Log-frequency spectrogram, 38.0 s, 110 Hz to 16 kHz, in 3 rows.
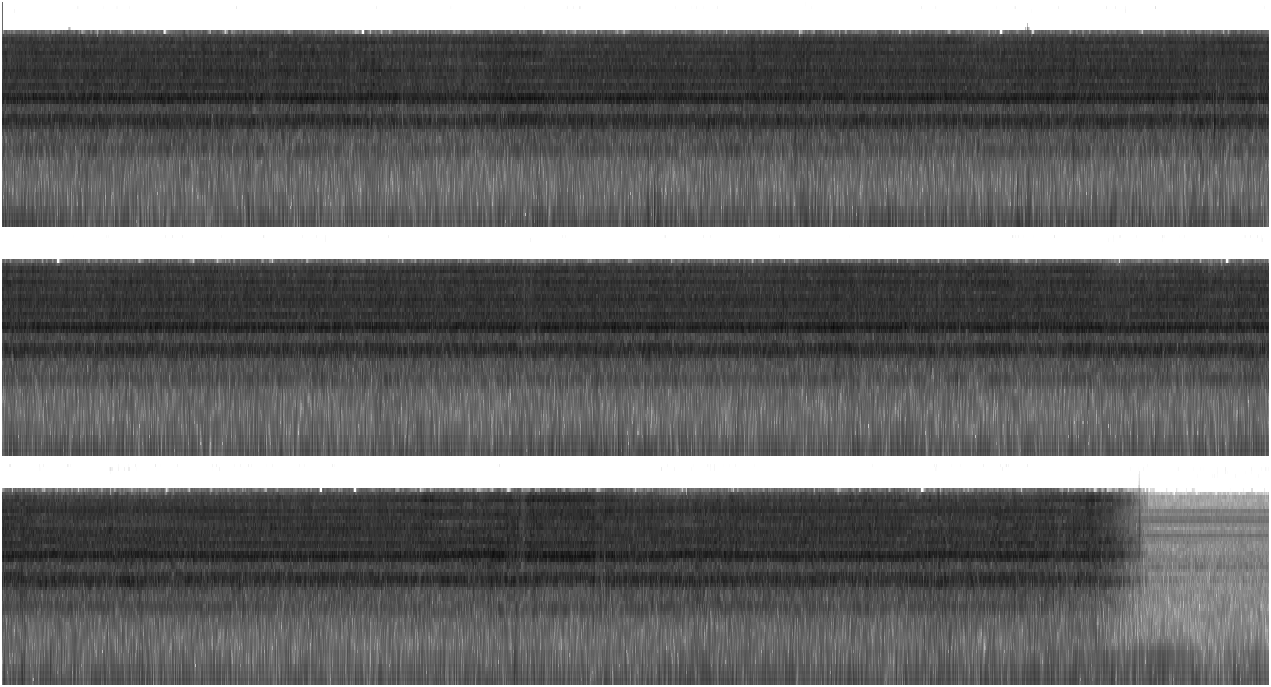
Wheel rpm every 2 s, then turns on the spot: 160, 160, 160, 160, 160, 160, 160, 160, 160, 160, 160, 160, 160, 160, 160, 160, 160, 160, 30.
none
